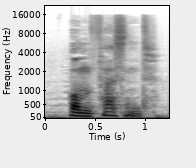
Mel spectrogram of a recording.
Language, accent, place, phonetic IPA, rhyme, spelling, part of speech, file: German, Germany, Berlin, [ʊmˈfasn̩t], -asn̩t, umfassend, adjective / verb, De-umfassend.ogg
- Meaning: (verb) present participle of umfassen; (adjective) comprehensive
